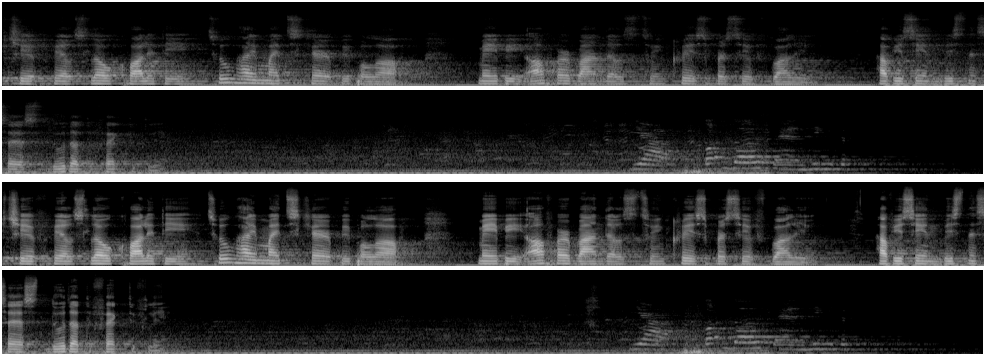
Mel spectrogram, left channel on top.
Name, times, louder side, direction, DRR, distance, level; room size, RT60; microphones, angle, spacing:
voice 1, 0.0-4.4 4.8-8.2 8.7-11.0 11.2-11.5 16.6-16.9, right 4 dB, 60° right, 15 dB, 0.6 m, -26 dB
sound 1, 1.8-14.7, left 1 dB, 75° right, 1.8 m, -43 dB
sound 2, 8.8-17.5, left 2 dB, 80° left, 1.4 m, -37 dB
voice 2, 16.1-18.3, left 1 dB, 10° left, 7 dB, 0.9 m, -38 dB
22.0 x 21.5 x 6.6 m, 2.7 s
head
